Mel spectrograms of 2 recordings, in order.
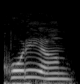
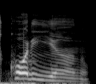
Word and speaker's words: coreano: saber que na coloquialidade no coloquialismo é pronunciado com som de i mas na grafia O correto é falar e escrever com a letra e portanto de exemplos coreano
